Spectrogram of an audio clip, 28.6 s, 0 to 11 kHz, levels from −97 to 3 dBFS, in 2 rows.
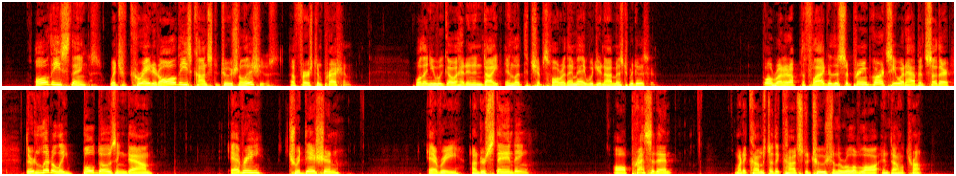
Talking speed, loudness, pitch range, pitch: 150 wpm, -18 LUFS, 140-205 Hz, 180 Hz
